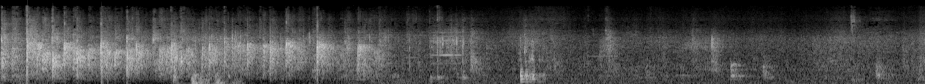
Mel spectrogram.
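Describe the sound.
Applause welcomes three speakers to the Crawford School, a dense burst of many hands clapping that starts loud, then thins into scattered claps and fades away.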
